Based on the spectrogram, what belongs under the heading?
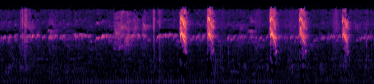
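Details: Weaver attracting call for all kinds of weaver: a high, thin, wavering buzzy trill runs throughout, broken by five loud, sharp descending chirps, the later ones paired, over a soft low hum.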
